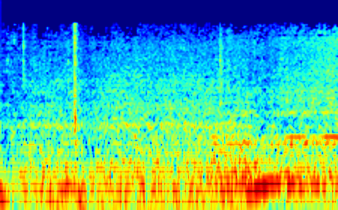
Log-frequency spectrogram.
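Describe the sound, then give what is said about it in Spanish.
Car reversing while parking on a street in an action film, a low, steady engine hum with a brief swell in pitch and loudness near the end, plus a couple of faint clicks. “Da marcha atrás. Apaga los faros. Se apea.”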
